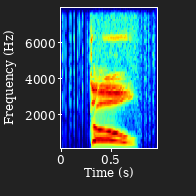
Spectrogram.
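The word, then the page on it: dou: tone 2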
